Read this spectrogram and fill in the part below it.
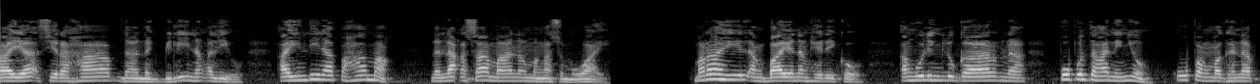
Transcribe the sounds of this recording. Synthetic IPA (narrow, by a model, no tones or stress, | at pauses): aːjɐʔsɪɾɐɦab̚nɐnɐɡ̚bɪlinɐŋɐliw | ʔɐjhɪnd̪inɐapɐɦaːmɐk̚ | nɐnɐkɐsaːmɐnɐŋmɐŋasʊmʊwaj | mɐɾaːhɪlɐŋbaːjɐnɐŋɦɛɾɪko̞ | ʔɐŋhʊliŋlʊɡaɾnɐ | pupʊnt̪ɐɦanːɪɲjo̞ | ʔuːpɐŋmɐɡ̚hɐnap̚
